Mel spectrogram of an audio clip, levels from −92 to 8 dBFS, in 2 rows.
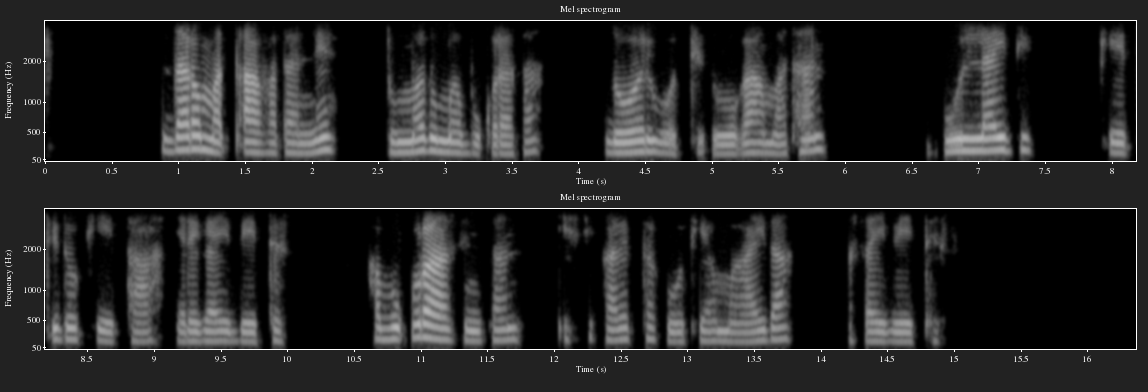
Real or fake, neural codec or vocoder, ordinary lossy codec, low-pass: real; none; Opus, 16 kbps; 3.6 kHz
